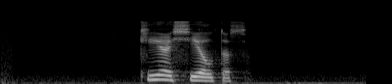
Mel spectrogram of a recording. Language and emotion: Russian, neutral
